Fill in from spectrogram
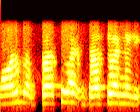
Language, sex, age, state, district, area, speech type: Malayalam, female, 60+, Kerala, Kasaragod, rural, conversation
